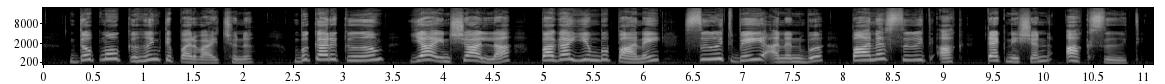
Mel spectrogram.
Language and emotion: Kashmiri, neutral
